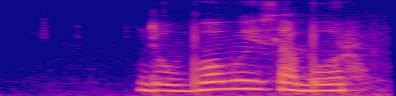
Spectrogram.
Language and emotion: Russian, neutral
